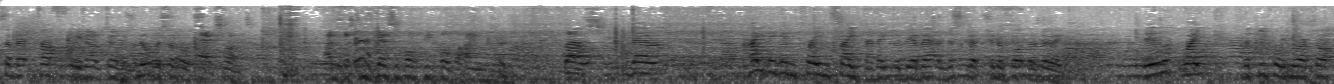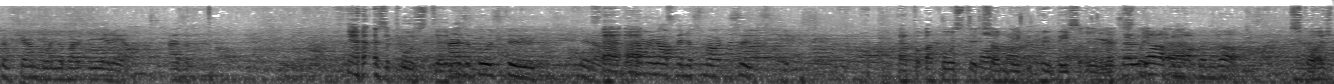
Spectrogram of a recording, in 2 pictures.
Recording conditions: background noise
